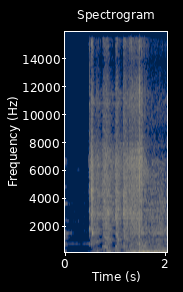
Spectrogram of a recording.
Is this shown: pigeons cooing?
no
